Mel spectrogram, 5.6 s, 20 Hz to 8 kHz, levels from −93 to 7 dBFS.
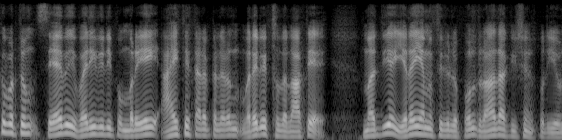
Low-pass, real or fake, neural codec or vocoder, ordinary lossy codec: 7.2 kHz; fake; codec, 16 kHz in and 24 kHz out, 0.9 kbps, LongCat-Audio-Codec, four codebook decoder; none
